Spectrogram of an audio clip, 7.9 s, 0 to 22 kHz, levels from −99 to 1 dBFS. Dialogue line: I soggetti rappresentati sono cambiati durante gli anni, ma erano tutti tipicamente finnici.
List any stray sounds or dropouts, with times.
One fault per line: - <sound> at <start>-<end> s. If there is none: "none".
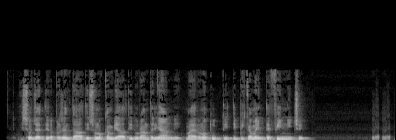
- laugh at 7.4-7.8 s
